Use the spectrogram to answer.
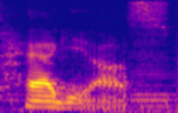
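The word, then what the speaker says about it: Hagios (ἅγιος): Hagios is and it's a rough breathing, so it's Hagios. If we pronounce it in English, we would say Hagios.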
